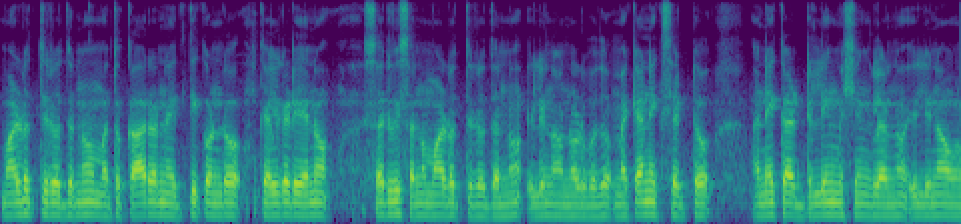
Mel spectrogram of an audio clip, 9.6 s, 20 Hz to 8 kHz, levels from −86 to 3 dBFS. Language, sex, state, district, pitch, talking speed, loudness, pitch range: Kannada, male, Karnataka, Bangalore, 105 Hz, 125 wpm, -17 LUFS, 105-110 Hz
